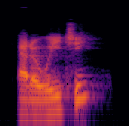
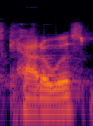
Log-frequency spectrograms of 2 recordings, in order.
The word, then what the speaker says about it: Katowice: We participated in IEM qualifiers for Katowice. Jenny helped me out with that pronunciation. I thought it was Katowice, but, you know, I'm just a Southern public school educated kid.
